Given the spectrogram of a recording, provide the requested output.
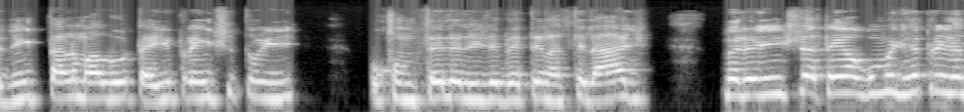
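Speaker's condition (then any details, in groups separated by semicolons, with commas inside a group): Cerebral palsy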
